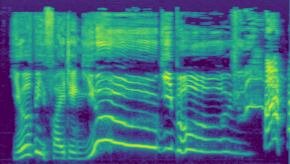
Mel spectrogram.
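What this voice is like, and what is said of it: Eerie ghost-like voice. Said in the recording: “did he sound like a ghost?”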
